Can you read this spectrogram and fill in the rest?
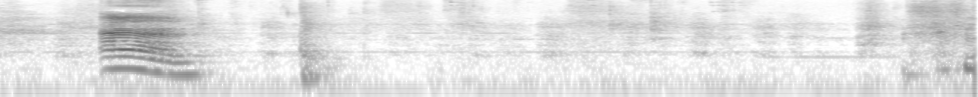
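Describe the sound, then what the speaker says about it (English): Excited pet dogs pant and play tug of war indoors, with a loud burst of whining or vocal noise early on, then scuffling and panting at close range, with a brief voice-like sound near the end. "my dogs are just insane right now"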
